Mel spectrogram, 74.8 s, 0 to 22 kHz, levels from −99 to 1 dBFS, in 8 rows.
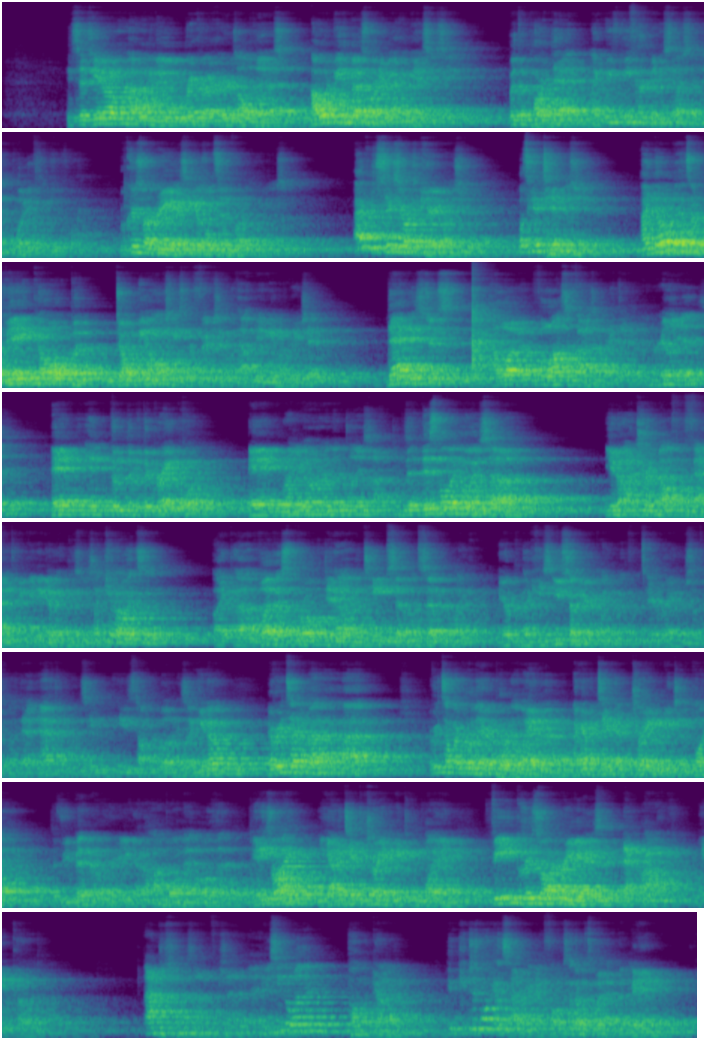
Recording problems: room echo; strong; dies away in 3 s
off-mic speech; far

